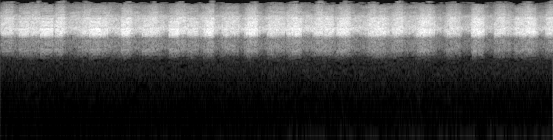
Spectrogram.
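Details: Midsummer chorus of cicadas in a pine forest in Greece, a harsh continuous high buzz swelling and fading in quick rhythmic pulses, with only a faint low rumble beneath.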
